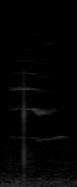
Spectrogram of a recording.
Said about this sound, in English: My cats are in the back. In fact, there's a good one because this cat that you can hear right now was originally called Satsuki after a character from Totoro.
